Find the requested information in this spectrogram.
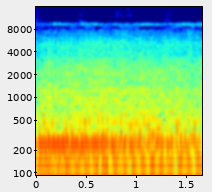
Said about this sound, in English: The videos capturing the circling aircraft were taken at 9:30 a.m. Sunday morning, 15 minutes before the helicopter went radio silent.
